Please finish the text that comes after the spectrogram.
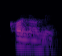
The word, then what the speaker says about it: economy: Economy. Okay, so economy. The stress is on the first syllable.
